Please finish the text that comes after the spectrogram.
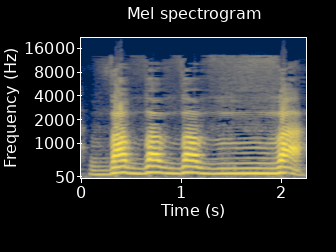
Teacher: produced by contacting your upper teeth to your lower lip it sort of feels like you're biting down on your lower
